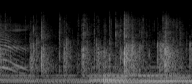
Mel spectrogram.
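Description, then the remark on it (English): A church audience bursts into steady, dense clapping for the Lord Jesus that fills the room, layered over sustained organ-like tones, with voices faintly mixed into the applause. “Clap for the Lord Jesus.”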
